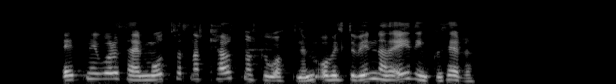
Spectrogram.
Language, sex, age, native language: Icelandic, female, 30-39, Icelandic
